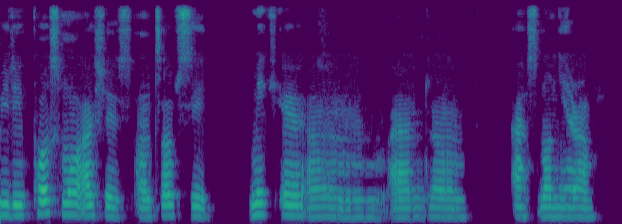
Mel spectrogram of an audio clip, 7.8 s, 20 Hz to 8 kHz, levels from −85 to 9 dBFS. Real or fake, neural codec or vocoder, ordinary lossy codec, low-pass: fake; vocoder, 22.05 kHz, 80 mel bands, Vocos; none; 7.2 kHz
